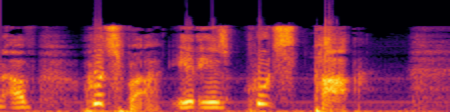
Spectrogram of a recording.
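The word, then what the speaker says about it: chutzpah: the correct pronunciation of hutzpah it is the ch is pronounced like the h and i know i've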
